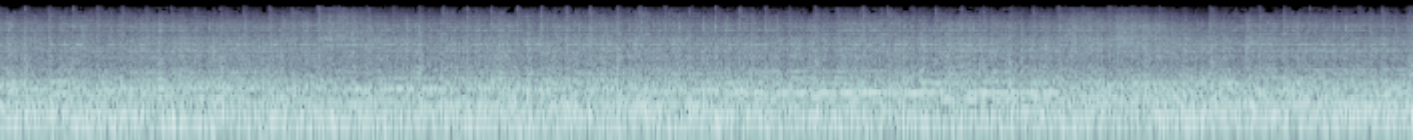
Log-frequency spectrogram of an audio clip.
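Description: Metal band playing live at high volume: a steady wall of heavily distorted guitar and drums, with held chords droning through.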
